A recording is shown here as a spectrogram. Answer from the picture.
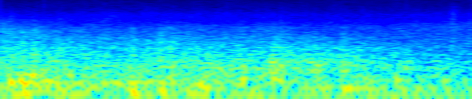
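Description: A deep, low rumbling noise that eases off slowly.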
